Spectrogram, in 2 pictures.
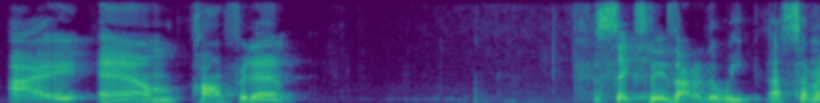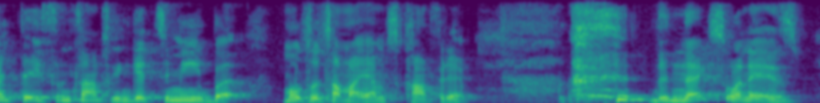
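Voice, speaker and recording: A woman's voice: mid-range voice, expressive, unhurried, long pauses. A young woman, a French native speaker, chatting sassily with viewers and calling them girl and honey. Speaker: beauty vlogger. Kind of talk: casual chat answering viewer assumptions.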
